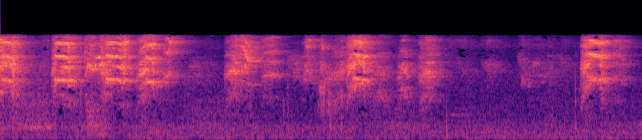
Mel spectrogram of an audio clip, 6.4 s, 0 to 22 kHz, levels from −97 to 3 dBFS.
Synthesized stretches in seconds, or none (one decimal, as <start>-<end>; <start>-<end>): none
